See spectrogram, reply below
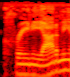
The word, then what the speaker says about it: craniotomy: which is the awake craniotomy.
